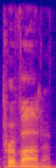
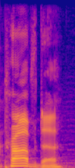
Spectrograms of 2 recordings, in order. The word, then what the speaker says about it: Pravda: Pravda, not Pravda. Pravda. Yeah, not Pravada. Okay, Pravda.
